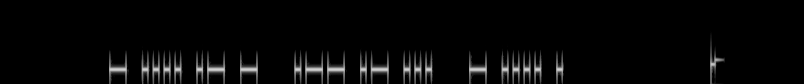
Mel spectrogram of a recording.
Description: Morse code, heard as a keyed tone, about 22 wpm, 700 Hz. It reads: THAT WAS THE
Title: Sets of 3 Words 22wpm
